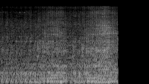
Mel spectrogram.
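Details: Hero Maestro Edge BS4 scooter after a jerking-problem fix that refitted the petrol, air and pollution pipes and the carburetor extra wire. It fires up with a smooth, even buzz for about a second, then cuts off: clean start, normal running.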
